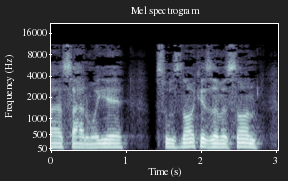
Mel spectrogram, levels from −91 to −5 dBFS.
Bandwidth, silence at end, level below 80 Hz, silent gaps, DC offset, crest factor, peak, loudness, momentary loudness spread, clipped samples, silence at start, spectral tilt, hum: 11.5 kHz; 0.25 s; -50 dBFS; none; under 0.1%; 16 dB; 0 dBFS; -15 LUFS; 7 LU; under 0.1%; 0 s; -6 dB/octave; none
